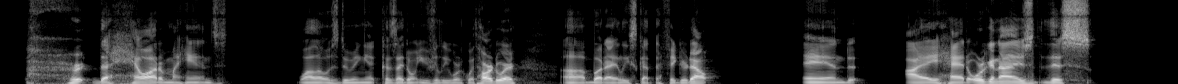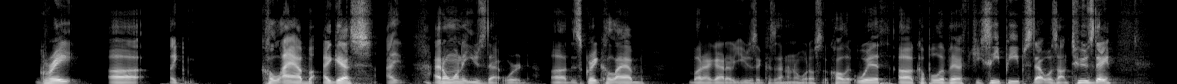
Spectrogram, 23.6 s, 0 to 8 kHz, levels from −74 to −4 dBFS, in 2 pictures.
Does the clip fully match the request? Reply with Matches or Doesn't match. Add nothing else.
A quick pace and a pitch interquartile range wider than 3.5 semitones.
Doesn't match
